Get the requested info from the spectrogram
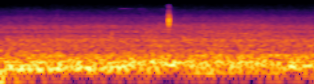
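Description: Steady low background hum of the room, with one short faint click a little over a second in.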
